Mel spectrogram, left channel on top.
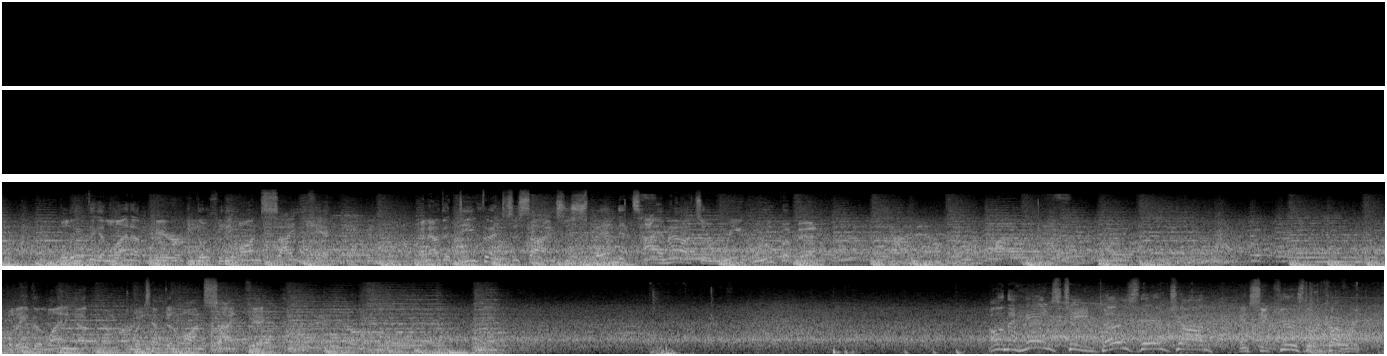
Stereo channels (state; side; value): silent; left; 62 dB below the other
